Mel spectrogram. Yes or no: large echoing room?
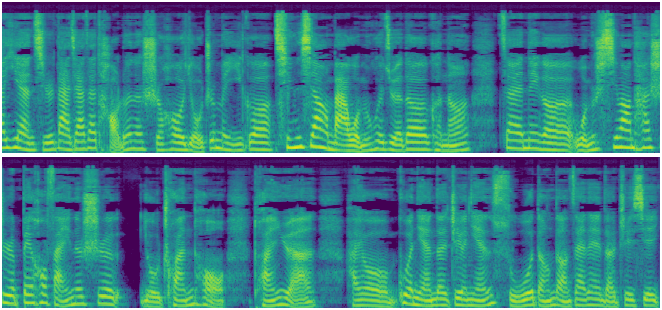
no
